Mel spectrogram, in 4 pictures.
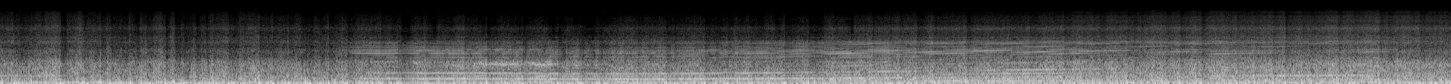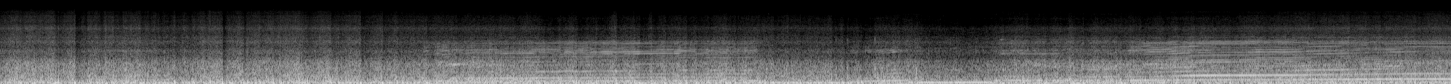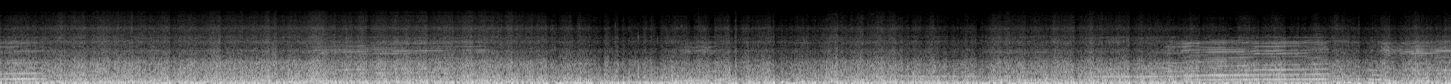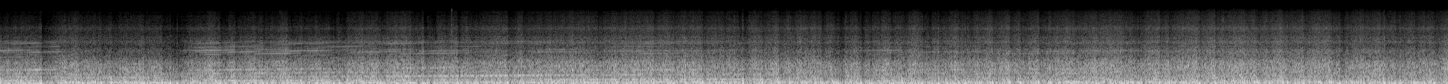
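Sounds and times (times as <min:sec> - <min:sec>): rotary engine accelerating: 0:00.0 - 0:58.0
wind and road noise: 0:00.0 - 0:58.0.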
